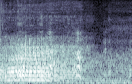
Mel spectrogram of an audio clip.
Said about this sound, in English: the dog is like, he's like, feed me, I'll bite your arm off.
